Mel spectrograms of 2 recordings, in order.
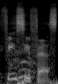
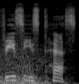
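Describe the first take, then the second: First: The second word begins with an f sound. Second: The second word begins with a t sound. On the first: The speaker calls it wrong. "my English eyes thought, okay, Feces Fest" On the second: The speaker calls it right. "It's Feces Test"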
